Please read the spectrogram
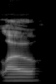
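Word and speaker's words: Lowe: So Nate Lau, pretty good this year, or Nate Low. I think you can pronounce his Low.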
